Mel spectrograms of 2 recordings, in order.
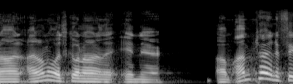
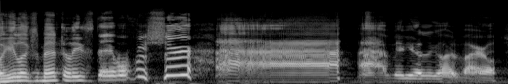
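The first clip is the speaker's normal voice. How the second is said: mock agreement collapsing into a real laugh; laughing through mocking praise; sarcastic laughing; 2 semitones lower than usual. Real, not acted. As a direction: start the sarcasm, then crack up. Sarcastic remark breaking into laughter.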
